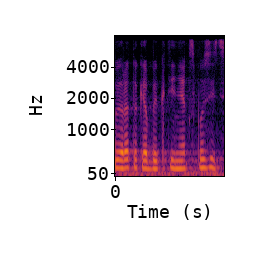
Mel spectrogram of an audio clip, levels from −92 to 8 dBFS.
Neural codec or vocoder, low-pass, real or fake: none; 7.2 kHz; real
